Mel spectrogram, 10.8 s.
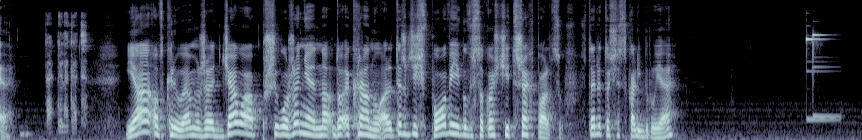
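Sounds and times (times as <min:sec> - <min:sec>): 
speech: 0:00.0 - 0:00.3, 0:01.6 - 0:08.6
phone two-note electronic chime: 0:10.1 - 0:10.6.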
